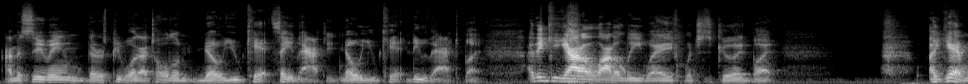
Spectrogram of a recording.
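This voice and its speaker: Stuffed-up guy with a cold doing a casual movie rant to camera, low-ish voice, kinda bright and forceful. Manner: blunt and ranting, with quick asides. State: congested with a cold. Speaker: movie reviewer. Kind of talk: casual spoken movie review.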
